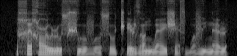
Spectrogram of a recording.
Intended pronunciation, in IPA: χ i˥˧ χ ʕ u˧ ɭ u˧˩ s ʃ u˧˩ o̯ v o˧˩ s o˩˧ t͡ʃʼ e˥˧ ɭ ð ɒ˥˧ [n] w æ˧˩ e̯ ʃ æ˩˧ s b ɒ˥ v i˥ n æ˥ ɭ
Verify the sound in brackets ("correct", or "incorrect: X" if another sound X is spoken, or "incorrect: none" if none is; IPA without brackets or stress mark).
correct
